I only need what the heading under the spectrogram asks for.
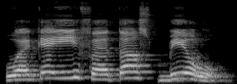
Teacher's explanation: വകൈഫ വാവിൻ്റെ ഉച്ചാരണം എങ്ങനെയാണ്? ചുണ്ടുവട്ടത്തിലാക്കിയിട്ട് വേണം വാവ് ഉച്ചരിക്കാൻ.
